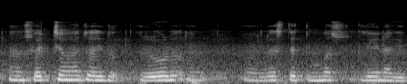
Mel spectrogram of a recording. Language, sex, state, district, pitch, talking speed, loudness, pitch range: Kannada, female, Karnataka, Dakshina Kannada, 190 Hz, 120 wpm, -15 LUFS, 185-205 Hz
